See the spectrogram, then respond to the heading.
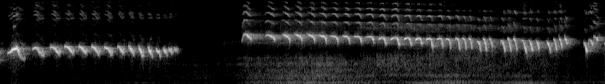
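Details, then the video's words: Energetic white-rumped shama song in two rapid trills: the first mid-pitched and pulsing about four times a second, the second higher, longer and steadily repeated. "Seketika murai batu NYAUT GACOR dan BONGKAR Muatan dengan Kicau murai ini"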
